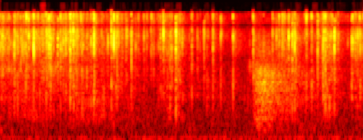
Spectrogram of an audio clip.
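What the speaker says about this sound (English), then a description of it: "it has crinkly leaves on the side, and they love that crinkle" Crinkly fabric leaves on a baby rattle toy for guinea pigs crinkle in a continuous, close, rustling texture with brief bursts of louder crackle, no talking.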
